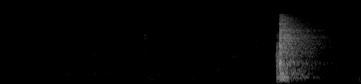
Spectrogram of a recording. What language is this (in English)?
Czech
